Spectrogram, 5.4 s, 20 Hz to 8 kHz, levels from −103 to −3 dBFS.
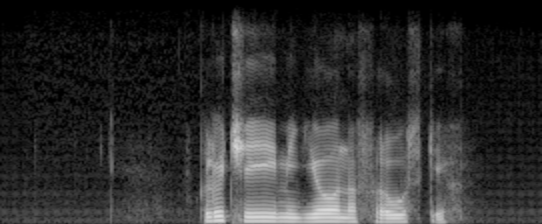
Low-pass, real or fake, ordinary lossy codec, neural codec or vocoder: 7.2 kHz; real; Opus, 24 kbps; none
